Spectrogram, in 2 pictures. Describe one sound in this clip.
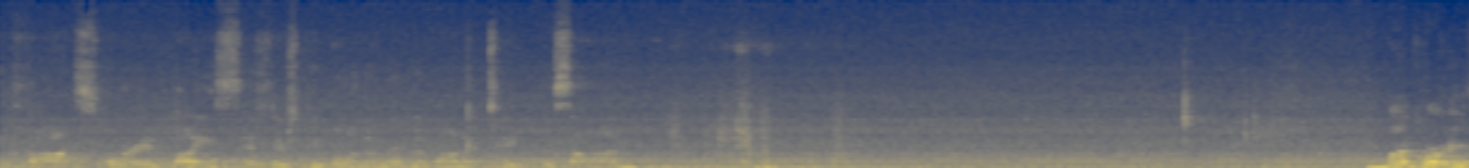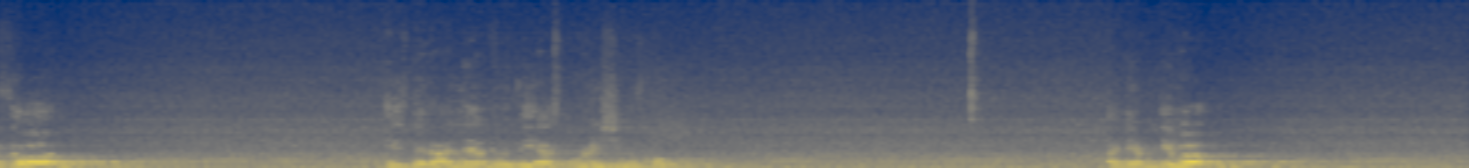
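An elderly man speaks calmly through a microphone in a large hall.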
